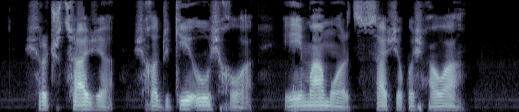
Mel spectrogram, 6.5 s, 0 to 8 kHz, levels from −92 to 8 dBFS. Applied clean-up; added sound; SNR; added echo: none; none; none; none.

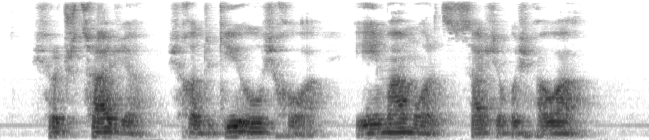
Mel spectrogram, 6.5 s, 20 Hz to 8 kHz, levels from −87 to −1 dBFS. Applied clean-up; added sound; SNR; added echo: none; none; none; reverberation time 0.7 s.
